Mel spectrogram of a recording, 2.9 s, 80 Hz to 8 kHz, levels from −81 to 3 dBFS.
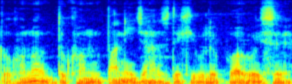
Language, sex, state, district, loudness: Assamese, male, Assam, Sonitpur, -16 LUFS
